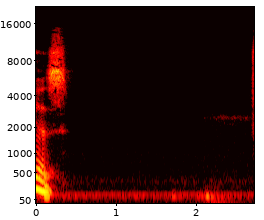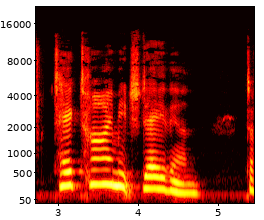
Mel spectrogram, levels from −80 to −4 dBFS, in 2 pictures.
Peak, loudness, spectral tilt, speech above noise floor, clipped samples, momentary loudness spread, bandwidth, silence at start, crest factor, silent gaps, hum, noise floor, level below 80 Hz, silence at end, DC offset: -8 dBFS; -22 LUFS; -4.5 dB/octave; 39 dB; under 0.1%; 19 LU; 14.5 kHz; 0 s; 18 dB; none; none; -60 dBFS; -58 dBFS; 0 s; under 0.1%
